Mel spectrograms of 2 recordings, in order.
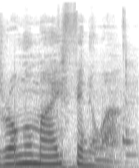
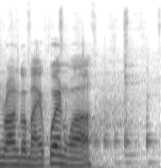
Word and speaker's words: Rongomai Whenua: My name is Rongomai Whenua. That's not what they were saying. They were saying Rongo, my Wenhua.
